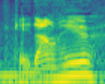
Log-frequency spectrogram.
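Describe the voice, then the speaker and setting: A young native Spanish speaker from Puerto Rico, with a Puerto Rican Spanish accent, walks around his pickup truck outdoors and describes it casually, often hunting for words and starting over. His fairly high voice sounds pushed and bright, and there's a little hiss or hum on the recording.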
